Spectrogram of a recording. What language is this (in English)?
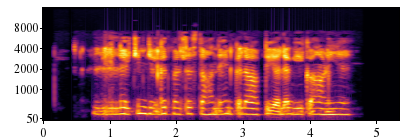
Northern Hindko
